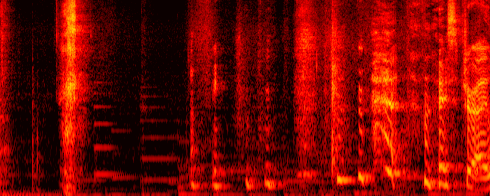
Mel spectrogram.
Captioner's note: drucinda laughing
